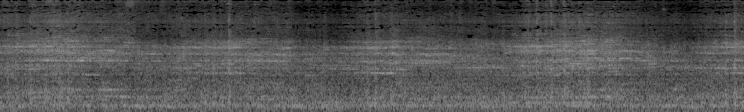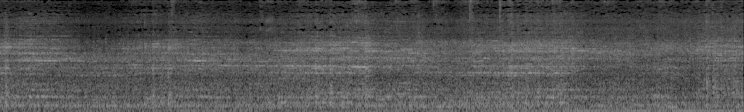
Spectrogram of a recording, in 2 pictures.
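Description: A CSX double-stack intermodal freight train rolling past close by: a steady rumble of wheels on rail, with thin high-pitched wheel squeal over it. In the last several seconds a low diesel drone grows in as a CSX locomotive in the train approaches.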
